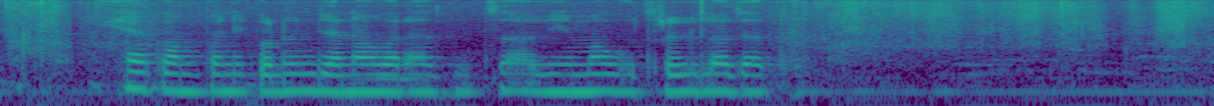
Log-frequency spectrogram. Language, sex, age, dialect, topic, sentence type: Marathi, female, 31-35, Standard Marathi, banking, statement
